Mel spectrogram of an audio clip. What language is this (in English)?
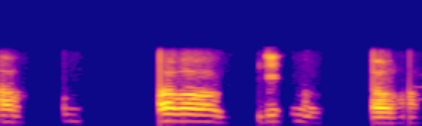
Bodo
